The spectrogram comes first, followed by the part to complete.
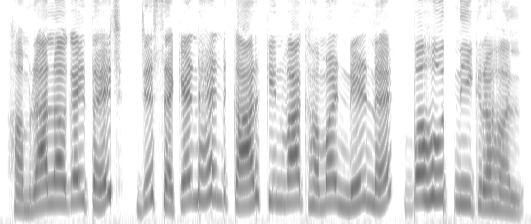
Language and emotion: Maithili, happy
